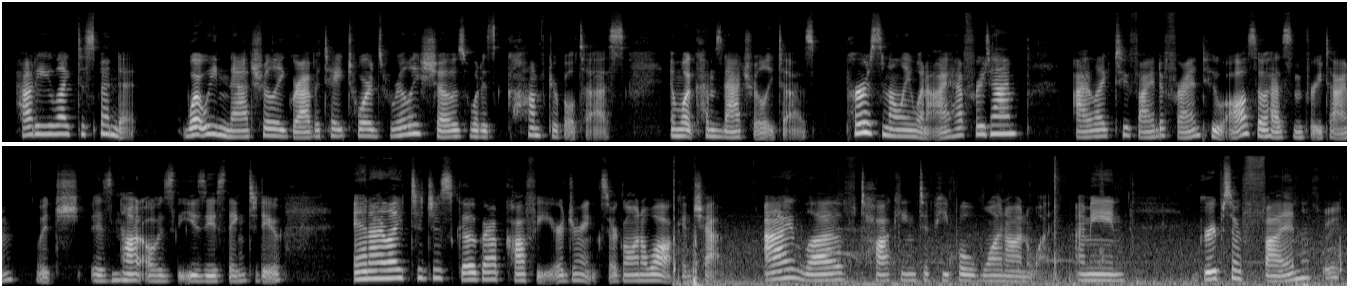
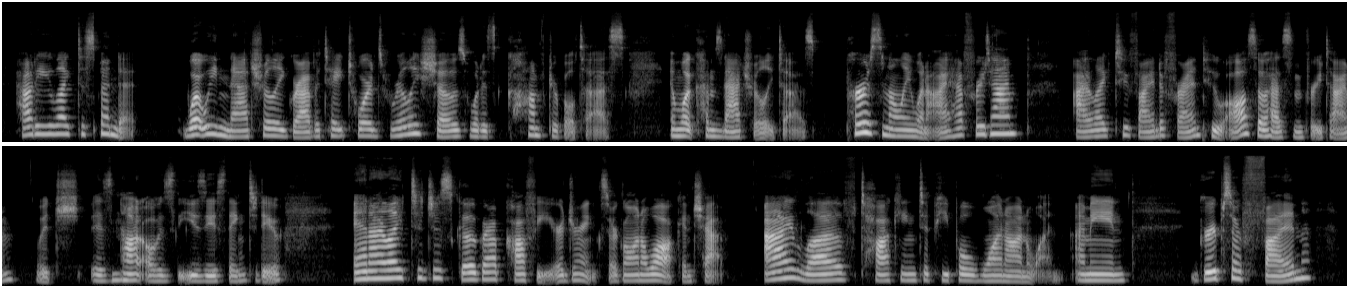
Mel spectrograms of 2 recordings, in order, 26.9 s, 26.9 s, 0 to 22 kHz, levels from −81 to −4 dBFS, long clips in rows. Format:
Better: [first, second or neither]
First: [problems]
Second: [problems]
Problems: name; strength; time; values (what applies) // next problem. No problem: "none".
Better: second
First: footsteps; noticeable; from 20 s on; peak 5 dB below the speech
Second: none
